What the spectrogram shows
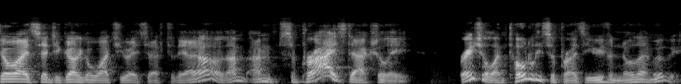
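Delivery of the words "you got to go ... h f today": normal talking voice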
